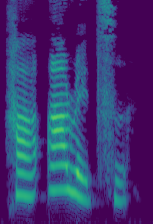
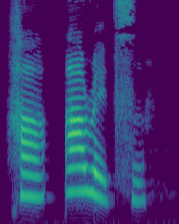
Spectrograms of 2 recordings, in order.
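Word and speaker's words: 哈 阿 瑞 茨 (הארץ): 我们现在要来看的字是这地，这地读音读作哈阿瑞茨，哈阿瑞茨，哈阿瑞茨。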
